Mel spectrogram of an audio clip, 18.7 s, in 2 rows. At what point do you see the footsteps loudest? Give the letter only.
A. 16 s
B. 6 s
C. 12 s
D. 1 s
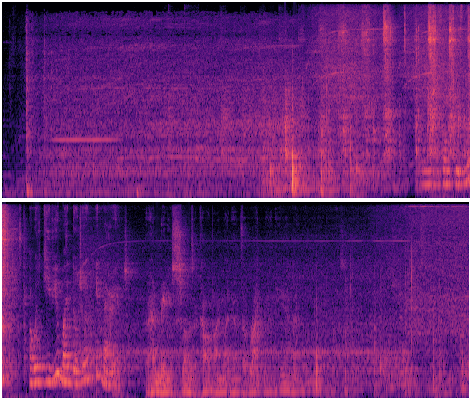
B.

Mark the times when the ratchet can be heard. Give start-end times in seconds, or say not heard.
3.2-9.8.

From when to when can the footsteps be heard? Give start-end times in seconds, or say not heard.
5.2-7.7, 14.2-18.6.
